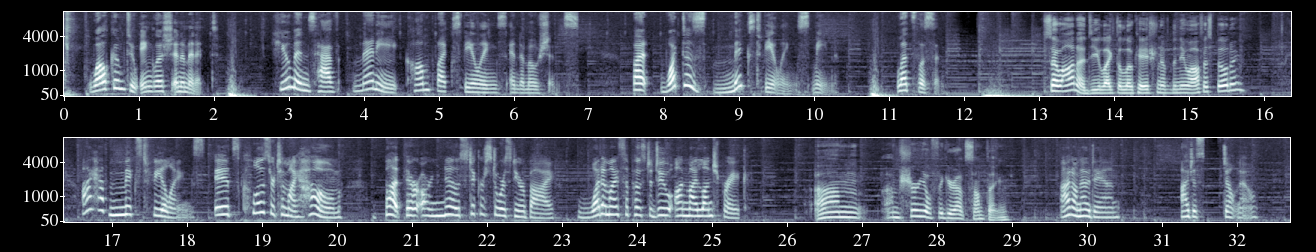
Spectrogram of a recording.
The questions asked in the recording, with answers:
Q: But what does mixed feelings mean?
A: If you have mixed feelings, you have conflicting emotions about something or someone.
